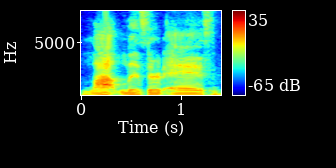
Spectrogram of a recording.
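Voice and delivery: ordinary talk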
